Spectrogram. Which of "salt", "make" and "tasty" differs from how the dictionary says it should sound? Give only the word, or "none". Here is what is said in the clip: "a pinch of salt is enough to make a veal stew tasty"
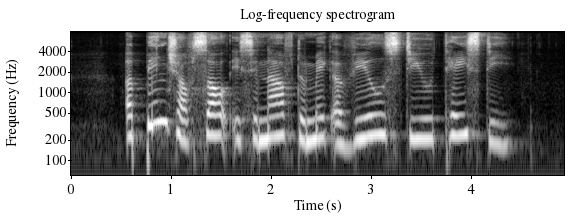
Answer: none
